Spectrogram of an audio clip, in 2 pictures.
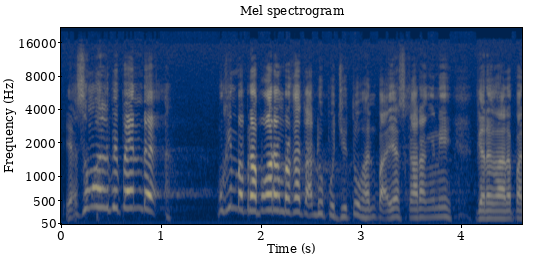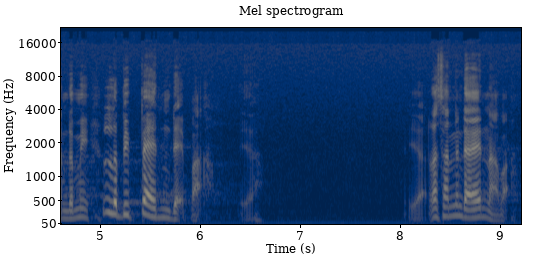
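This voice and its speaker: A man preaching a sermon, animated, acting out quotes and asking the congregation questions. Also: high voice, fast talker. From Indonesia. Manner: lively, animated preaching with acted-out quotes and call-and-response questions. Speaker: pastor. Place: large church hall. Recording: reverberant church hall.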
